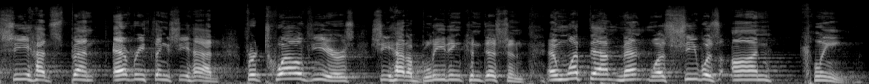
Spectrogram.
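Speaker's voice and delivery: loud, high, driving sermon voice; preaching. Real, not acted. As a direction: preach it with rising fire to the hall.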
